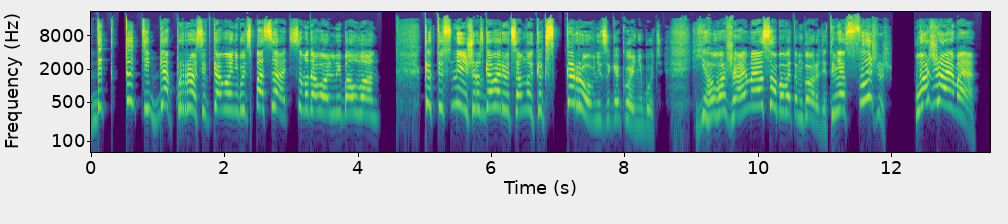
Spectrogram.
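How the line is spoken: Shouting in his face. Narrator (Russian): Она кричала ему прямо в лицо

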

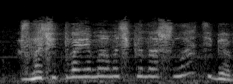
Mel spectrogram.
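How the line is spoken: Exclaiming. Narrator (Russian): воскликнула она

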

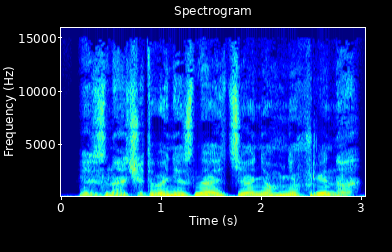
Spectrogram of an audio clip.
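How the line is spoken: Through gritted teeth. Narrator (Russian): садись сквозь зубы доктор Бар

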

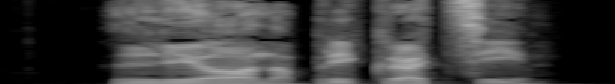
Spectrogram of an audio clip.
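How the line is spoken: Barked. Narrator (Russian): Рявкнул он

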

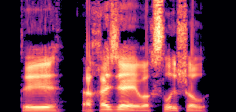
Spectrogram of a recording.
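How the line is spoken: Quiet and calm. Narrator (Russian): Голос звучал тихо и удивительно спокойно

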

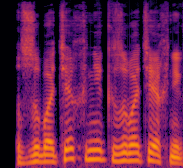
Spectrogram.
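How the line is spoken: Plain. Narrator (Russian): сказал Чеглинцев

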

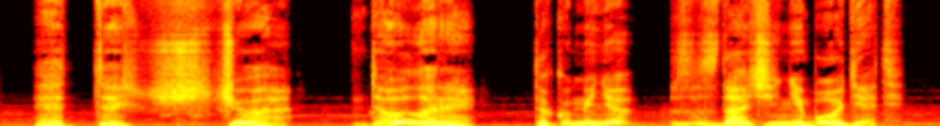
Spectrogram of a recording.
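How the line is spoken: Gulped, then whispered. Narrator (Russian): мужик громко сглотнул и прошептал

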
